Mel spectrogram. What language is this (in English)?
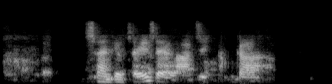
Cantonese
